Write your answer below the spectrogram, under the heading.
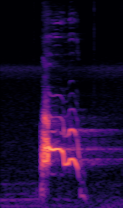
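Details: Dog at a campsite, one of two barking at coyotes they smell close by: a single loud, harmonic bark that holds briefly and then dips before trailing off, with nothing else heard.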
